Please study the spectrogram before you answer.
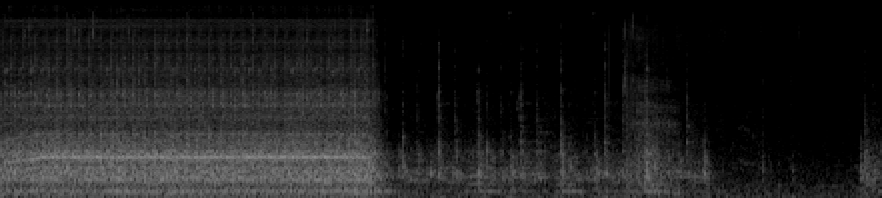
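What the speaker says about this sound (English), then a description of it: "now I can press start and stitch it" A sewing machine stitches a small S shape with a fast, steady mechanical whir that stops abruptly partway through, leaving quieter handling clicks and room noise.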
